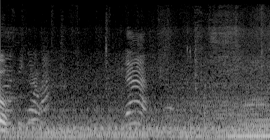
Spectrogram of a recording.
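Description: Busy outdoor market background: a steady low engine hum that grows louder near the end, with a few short vocal sounds.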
